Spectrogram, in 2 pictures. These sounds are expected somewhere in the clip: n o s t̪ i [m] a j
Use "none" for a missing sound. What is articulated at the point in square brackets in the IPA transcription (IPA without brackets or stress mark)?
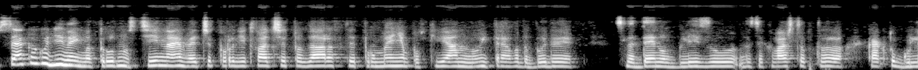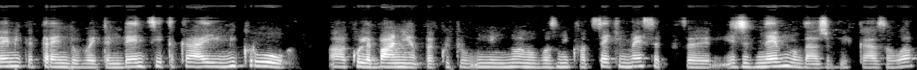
n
